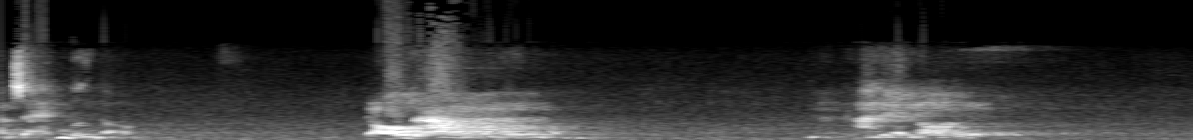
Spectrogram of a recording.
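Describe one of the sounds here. An elderly man speaks calmly into a microphone in short phrases.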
